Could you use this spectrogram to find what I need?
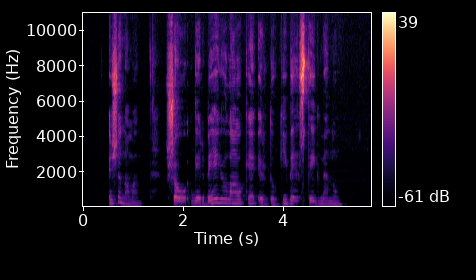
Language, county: Lithuanian, Utena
